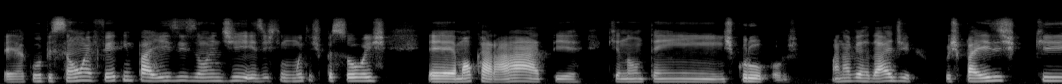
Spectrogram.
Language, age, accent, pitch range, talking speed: Portuguese, 20-39, Brazilian, 130-165 Hz, 125 wpm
